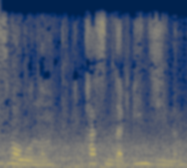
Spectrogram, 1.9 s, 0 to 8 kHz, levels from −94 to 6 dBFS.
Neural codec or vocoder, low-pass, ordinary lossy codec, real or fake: none; 7.2 kHz; none; real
